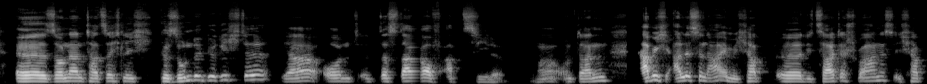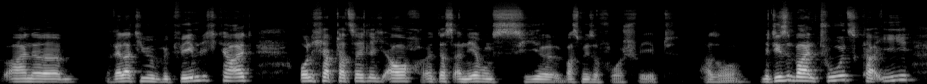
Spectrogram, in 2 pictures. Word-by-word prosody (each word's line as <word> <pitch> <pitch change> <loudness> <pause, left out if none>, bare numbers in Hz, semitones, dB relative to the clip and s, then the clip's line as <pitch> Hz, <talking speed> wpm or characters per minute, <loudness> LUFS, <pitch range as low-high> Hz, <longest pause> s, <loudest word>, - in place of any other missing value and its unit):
äh, 145 0 +9
sondern 145 +2 +4
tatsächlich 145 0 -2
gesunde 150 +8 +2
Gerichte, 210 +3 -1
ja, 145 +5 +1
und 145 -1 -4 0.2
das 145 0 -2
darauf 155 -1 +3
abziele, 115 -3 -9 0.3
ne? - - -10
Und 140 - -11
dann 155 +6 -1 0.3
hab - - +7
ich 200 - 0
alles 190 0 +3
in 185 - -1
einem. 145 -1 -1
Ich 125 +3 -7
hab, 150 0 -3
äh, 140 -1 +3
die 130 -2 -9
Zeitersparnis. 160 +7 -1
Ich - - -11
hab 145 0 -5
eine 130 -2 +1 0.3
relative 145 +3 +1
Bequemlichkeit. 170 +7 -1 0.4
Und 155 +1 +3
ich 155 +2 -6
hab 155 -1 +2
tatsächlich 150 -1 -2
auch, 145 0 +2
äh, 135 - -6
das 140 0 -2
Ernährungsziel, 125 -2 -1
was 120 -1 -6
mir 120 - -3
so 115 - -7
vorschwebt. - - -14 0.2
Also, 115 +2 -9 0.2
mit 130 - -4
diesen 180 +3 +2
beiden 170 -4 +6
Tools, 200 +4 -2
KI 210 +5 -4
145 Hz, 150 wpm, -23 LUFS, 135-165 Hz, 0.4 s, äh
